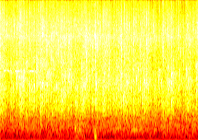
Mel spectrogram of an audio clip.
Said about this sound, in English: So let's applaud the Lord for that. Hallelujah.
